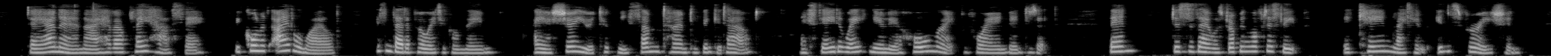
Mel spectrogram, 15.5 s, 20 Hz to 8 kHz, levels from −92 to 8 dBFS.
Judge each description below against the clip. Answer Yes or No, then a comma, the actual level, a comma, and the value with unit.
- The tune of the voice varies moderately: Yes, average, 4.1 semitones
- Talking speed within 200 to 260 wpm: Yes, fast, 205 wpm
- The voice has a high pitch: Yes, high, 220 Hz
